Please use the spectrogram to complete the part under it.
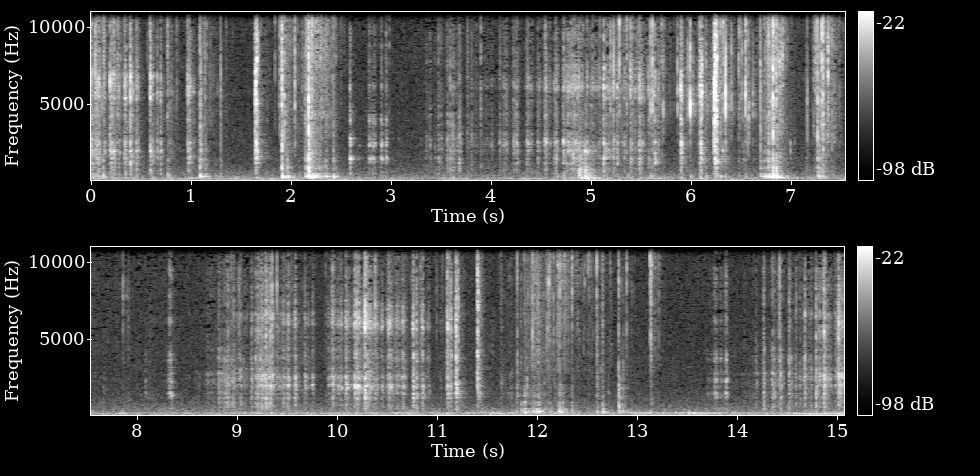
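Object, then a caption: Bar of soap scraped with a metal blade. A metal blade scrapes across the cut face of a solid tan bar of soap held in the hand, shaving off curls and powder. The strokes come as quiet, bright, raspy bursts with a dry crinkling texture and short pauses between them.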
